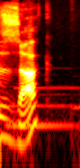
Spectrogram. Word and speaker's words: Zuck: Oh, you're pronouncing Zook like zucchini? I knew that's what you were referencing. But have you never heard me talk about... Have I never talked about the Zuck?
